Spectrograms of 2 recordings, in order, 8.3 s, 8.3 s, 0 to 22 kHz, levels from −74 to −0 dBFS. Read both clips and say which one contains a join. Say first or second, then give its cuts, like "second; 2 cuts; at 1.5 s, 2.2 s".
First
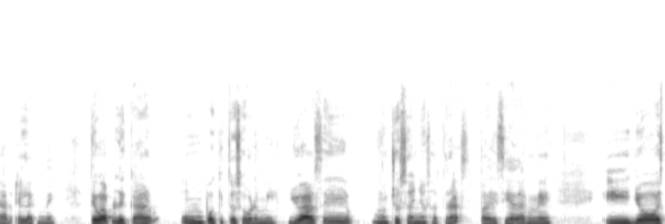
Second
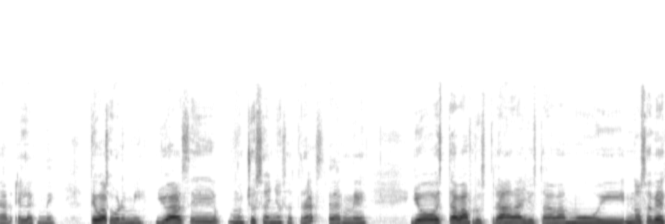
second; 5 cuts; at 1.3 s, 2.8 s, 4.1 s, 5.1 s, 5.9 s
